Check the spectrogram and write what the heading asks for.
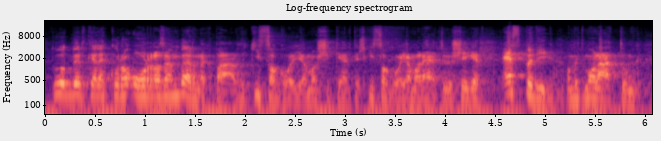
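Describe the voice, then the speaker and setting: A man's voice: mid-range voice, animated, sharp tone, slight background noise. A man playing a wrestling manager, boasting brashly in a backstage promo. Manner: cocky, brash.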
